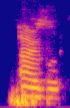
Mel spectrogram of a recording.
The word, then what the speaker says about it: árvore: para gente Olá a proparoxítona antepenúltima que é a sílaba mais forte de árvore árvore muito bem qual que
